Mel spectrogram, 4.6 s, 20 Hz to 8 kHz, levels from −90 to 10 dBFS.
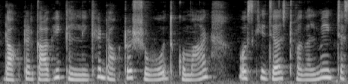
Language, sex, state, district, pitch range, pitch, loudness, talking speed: Hindi, female, Delhi, New Delhi, 190-245 Hz, 210 Hz, -18 LUFS, 165 wpm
